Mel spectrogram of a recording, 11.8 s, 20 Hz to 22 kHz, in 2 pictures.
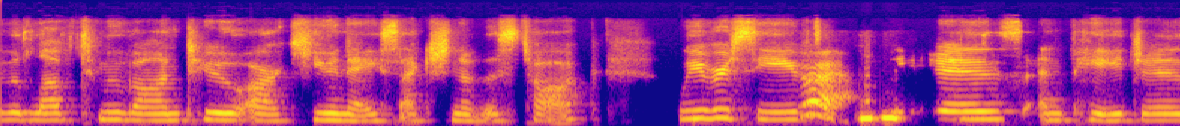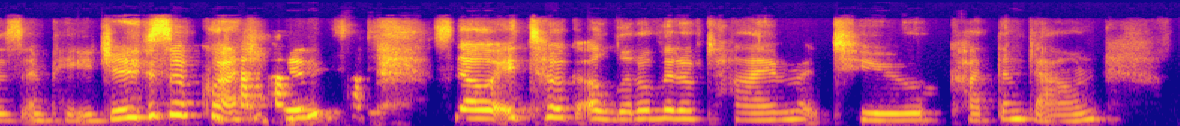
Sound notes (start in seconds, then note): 7.0 laughs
